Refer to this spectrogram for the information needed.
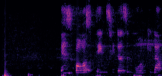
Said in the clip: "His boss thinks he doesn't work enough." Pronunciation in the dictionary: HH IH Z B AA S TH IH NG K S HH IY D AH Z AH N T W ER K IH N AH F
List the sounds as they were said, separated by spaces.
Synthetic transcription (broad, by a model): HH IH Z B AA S T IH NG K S HH IY D AH Z AH N T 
